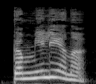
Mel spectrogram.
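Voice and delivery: plain reading voice

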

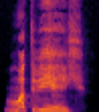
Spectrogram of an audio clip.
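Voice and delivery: lightly voiced, high weak woman's call. A narrator's reading. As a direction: call his name faintly, lightly voiced. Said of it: "Слабый голос Стеши".

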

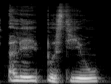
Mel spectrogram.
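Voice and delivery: high, loud call to the driver; shouted order. A narrator's reading. Baron ordering the postilion to drive on, shouted order. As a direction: raise the voice and send them off. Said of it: "cria monsieur de Tavernet".

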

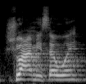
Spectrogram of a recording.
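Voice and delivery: ordinary delivery

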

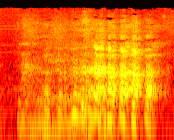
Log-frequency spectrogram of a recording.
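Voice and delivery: a real burst of high laughter; hearty laugh. Real, not acted. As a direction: laugh out loud at the nickname. Laughing at the nickname Caronte.

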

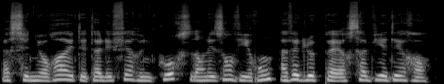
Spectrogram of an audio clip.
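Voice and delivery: usual speaking voice

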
